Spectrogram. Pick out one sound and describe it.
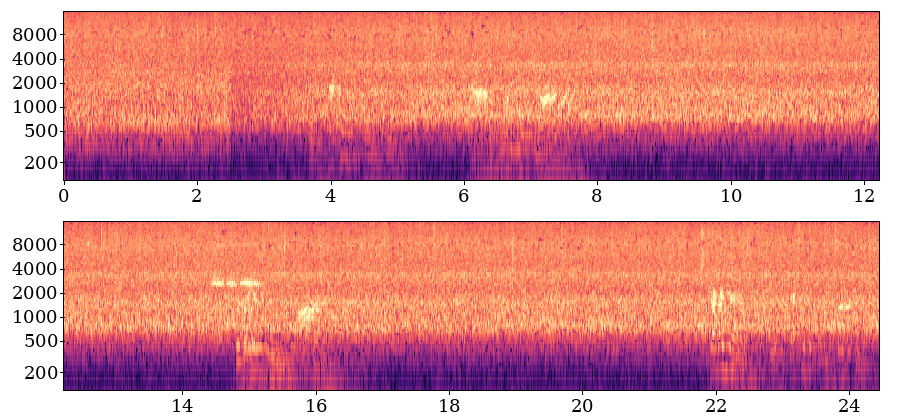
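A stadium crowd roars steadily in the background.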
